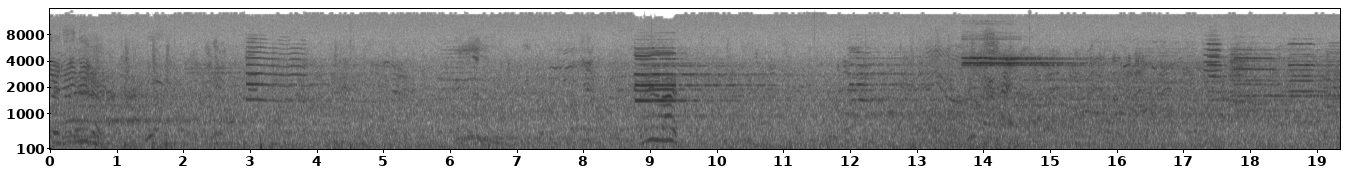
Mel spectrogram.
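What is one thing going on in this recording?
A stadium crowd murmurs and cheers in a large open space.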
